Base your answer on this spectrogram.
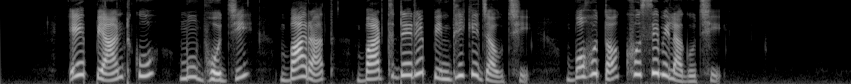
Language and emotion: Odia, neutral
